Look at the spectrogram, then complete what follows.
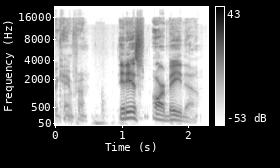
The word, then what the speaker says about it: Arby's: chose the name Arby's the pronunciation of the letters R&B short for rapael brothers okay so the roast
